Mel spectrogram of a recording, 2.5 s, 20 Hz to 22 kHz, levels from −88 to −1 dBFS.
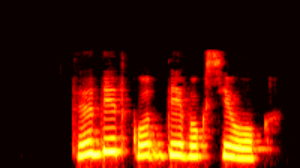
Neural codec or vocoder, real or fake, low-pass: none; real; 7.2 kHz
